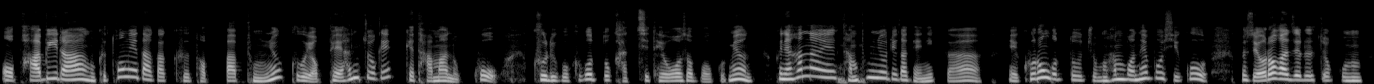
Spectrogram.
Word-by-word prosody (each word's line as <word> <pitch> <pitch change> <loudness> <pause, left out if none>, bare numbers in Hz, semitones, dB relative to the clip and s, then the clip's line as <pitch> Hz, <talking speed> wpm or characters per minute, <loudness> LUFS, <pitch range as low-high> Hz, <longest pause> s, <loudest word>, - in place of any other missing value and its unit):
어 195 - +2
밥이랑 215 +1 +4
그 190 - -7
통에다가 250 - 0
그 165 -2 -8
덮밥 165 +3 -4
종류 170 - +2
그 180 -4 -1
옆에 150 +7 -1
한 270 - +2
쪽에 295 +4 -4
이렇게 200 - -6
담아 170 0 0
놓고 155 - -2 0.3
그리고 180 -6 +1
그것도 205 +1 -2
같이 170 0 -9
데워서 170 +1 -1
먹으면 195 - 0 0.2
그냥 245 -1 +5
1 365 0 +1
의 310 -2 0
단품 305 - +1
요리가 240 -8 0
되니까 155 +1 -3 0.3
예 160 - -1
그런 285 - +3
것도 220 -6 -4
좀 175 -3 -6
한번 225 +4 +3
해 275 - +3
보시고 250 - -2 0.3
그래서 205 -5 -2
여러 235 +10 +7
가지를 210 -5 +4
쪼끔 175 -3 -2
200 Hz, 325 characters per minute, -23 LUFS, 170-245 Hz, 0.3 s, 여러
